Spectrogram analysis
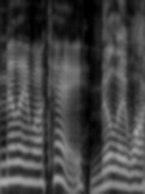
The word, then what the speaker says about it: Milwaukee: It's actually pronounced Milwaukee.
